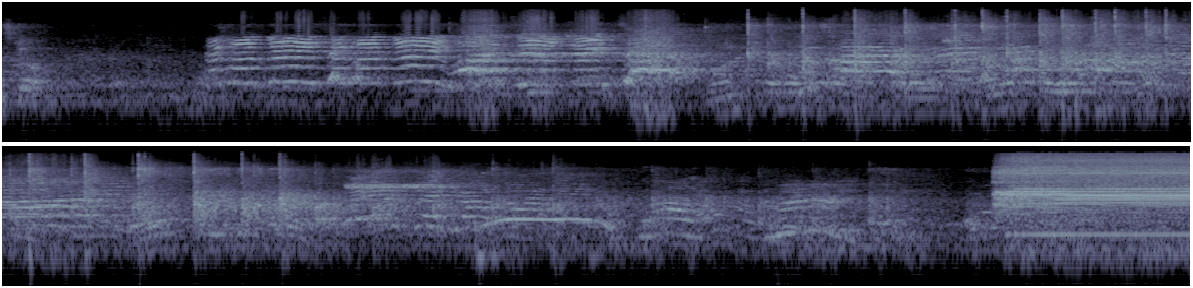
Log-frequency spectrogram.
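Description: Young women cheer and shout together in an echoing gym.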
